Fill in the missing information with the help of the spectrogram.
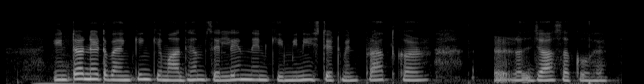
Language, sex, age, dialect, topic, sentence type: Magahi, female, 31-35, Southern, banking, statement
